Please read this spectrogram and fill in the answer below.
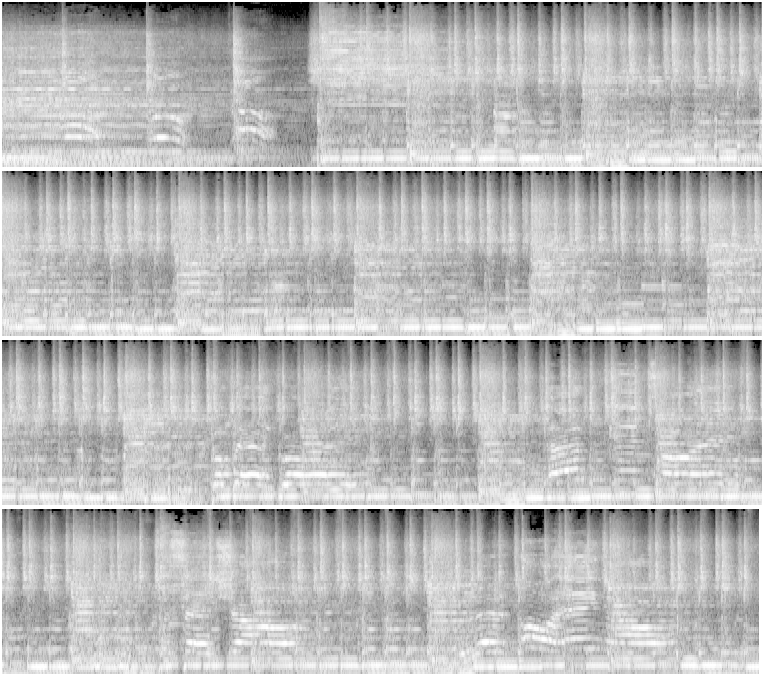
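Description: Live rock band: a synthesizer plays briefly on its own, then drums, bass and electric guitar come in about three seconds in and the full band plays on, with a voice singing over it in the second half.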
